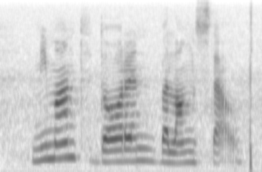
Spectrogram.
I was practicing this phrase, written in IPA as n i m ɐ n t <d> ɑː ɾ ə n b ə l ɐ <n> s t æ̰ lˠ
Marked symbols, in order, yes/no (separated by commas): yes, no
